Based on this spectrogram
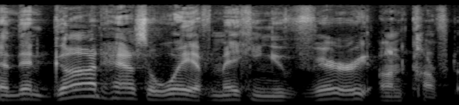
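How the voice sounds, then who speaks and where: A loud man's voice at a medium pitch, bright and sharp in tone. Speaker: church member. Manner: loud and boisterous.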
